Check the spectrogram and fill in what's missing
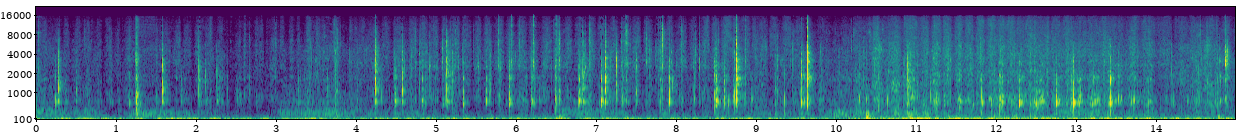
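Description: A dirty white plastic PS4 controller, hand-sized with a hollow shell, is held in gloved hands and rubbed over its grips and body with a microfiber cloth during a deep clean. Steady soft rubbing and scratching carry dense, dry, bright little ticks and clicks over a low rumble, with a brief busier burst near the middle before the wiping settles back into a steady rhythm.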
